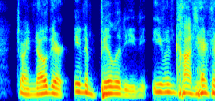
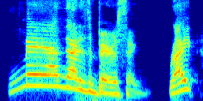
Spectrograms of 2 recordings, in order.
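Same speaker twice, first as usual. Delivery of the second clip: mocking shout; 7 semitones higher than usual. Real, not acted.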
